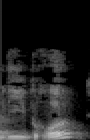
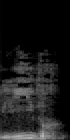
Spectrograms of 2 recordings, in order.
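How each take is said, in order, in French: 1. Le e final se prononce comme une voyelle. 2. Le e final est muet. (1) "Je dis pas livre" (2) "je dis livre"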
